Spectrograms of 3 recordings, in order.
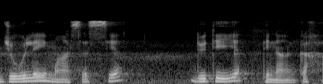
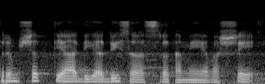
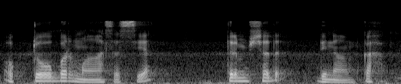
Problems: constant background noise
